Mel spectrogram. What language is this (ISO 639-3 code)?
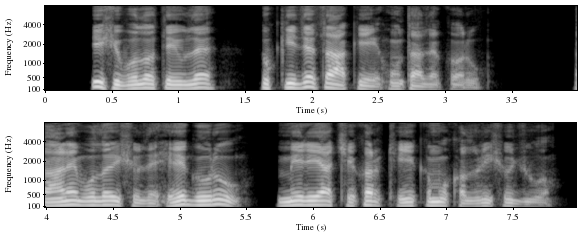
kfx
